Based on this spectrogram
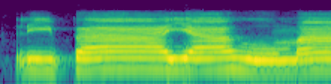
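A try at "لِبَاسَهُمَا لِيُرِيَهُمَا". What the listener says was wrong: libasa, bukan libaya, libasa. Libasahuma liyuriyahuma.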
